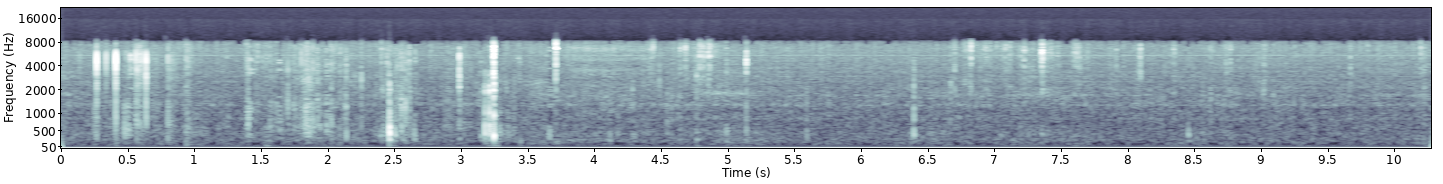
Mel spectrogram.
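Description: Gloved hands digging in clay and broken rock of a quartz vein: soil crumbling and small stones clicking and knocking. The clicks are busiest over the first few seconds, with two louder knocks around two and a half and three seconds in, then grow sparser.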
